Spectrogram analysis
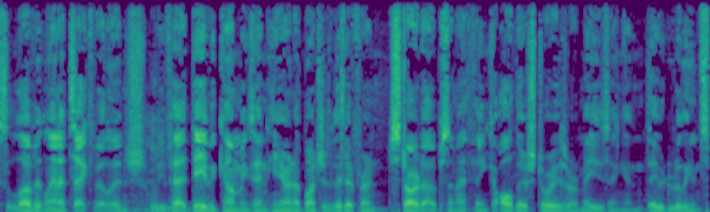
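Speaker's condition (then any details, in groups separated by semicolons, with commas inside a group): No condition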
